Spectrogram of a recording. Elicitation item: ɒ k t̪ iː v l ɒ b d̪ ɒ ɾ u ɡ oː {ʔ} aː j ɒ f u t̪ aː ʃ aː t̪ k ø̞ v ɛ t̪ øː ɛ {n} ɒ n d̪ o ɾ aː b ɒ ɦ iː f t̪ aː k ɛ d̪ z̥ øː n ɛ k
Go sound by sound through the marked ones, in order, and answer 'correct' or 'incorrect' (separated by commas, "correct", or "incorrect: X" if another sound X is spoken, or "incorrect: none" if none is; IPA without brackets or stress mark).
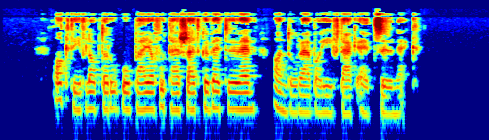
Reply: incorrect: p, correct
